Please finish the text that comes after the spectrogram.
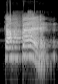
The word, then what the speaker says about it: café: terminada em a né café Ah ela é oxítona terminada em e tem acento e né Parabéns ela é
